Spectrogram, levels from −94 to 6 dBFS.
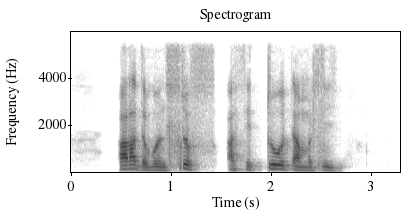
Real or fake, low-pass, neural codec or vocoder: fake; 5.4 kHz; codec, 16 kHz, 0.8 kbps, ZipCodec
